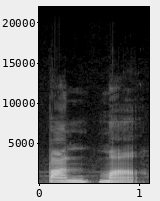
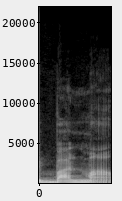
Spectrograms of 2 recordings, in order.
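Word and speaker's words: 斑马: zebra we call it pan ma okay remember b sound like a p sound as uh with the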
